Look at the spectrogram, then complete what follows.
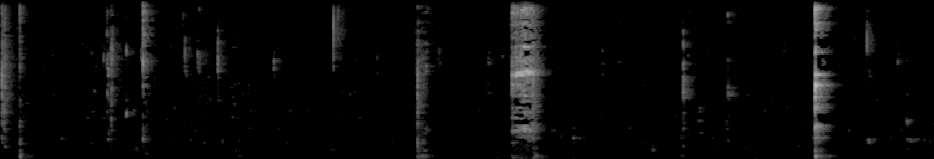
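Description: Eating sounds: a metal fork knocking and scraping on a plate as spaghetti is twirled, a handful of separate clinks with faint mouth and chewing clicks between them.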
